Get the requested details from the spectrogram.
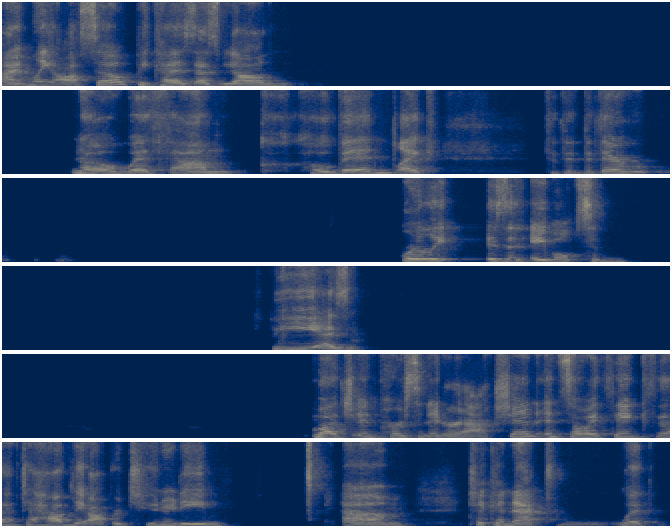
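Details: Adult speaker in a talk series run by a community of people who stutter; stuttering.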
